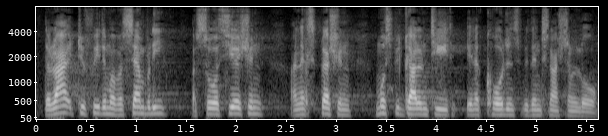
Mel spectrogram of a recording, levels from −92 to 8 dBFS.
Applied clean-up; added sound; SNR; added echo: none; none; none; none.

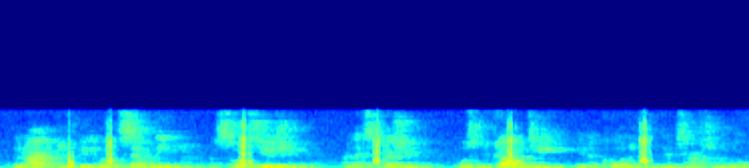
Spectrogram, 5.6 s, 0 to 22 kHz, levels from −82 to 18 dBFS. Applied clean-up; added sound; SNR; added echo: none; Clock; 2 dB; reverberation time 0.6 s.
